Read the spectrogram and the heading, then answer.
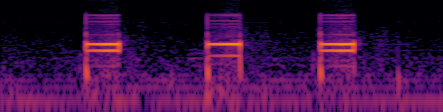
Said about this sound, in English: Okay. It's the BAI phone system striking again. Let's try it one more time. There is a problem with our touch tones.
